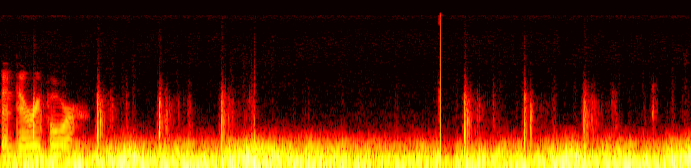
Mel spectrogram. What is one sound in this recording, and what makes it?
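Footsteps tread steadily along a hard floor.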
